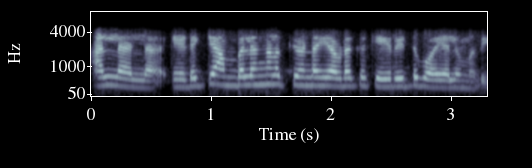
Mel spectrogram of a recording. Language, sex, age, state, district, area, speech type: Malayalam, female, 18-30, Kerala, Kottayam, rural, conversation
